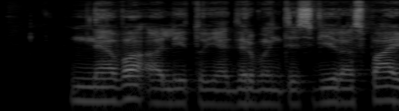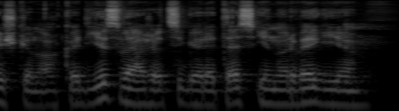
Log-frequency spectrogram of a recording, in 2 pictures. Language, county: Lithuanian, Vilnius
